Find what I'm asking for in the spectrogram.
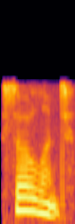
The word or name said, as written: Solent, The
